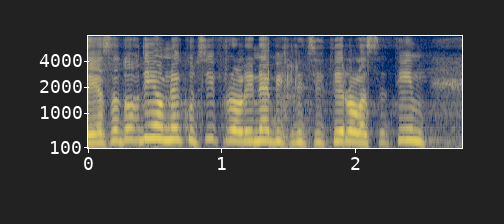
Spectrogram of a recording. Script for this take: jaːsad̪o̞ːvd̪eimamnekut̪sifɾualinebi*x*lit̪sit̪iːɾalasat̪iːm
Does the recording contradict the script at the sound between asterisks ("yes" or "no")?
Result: no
